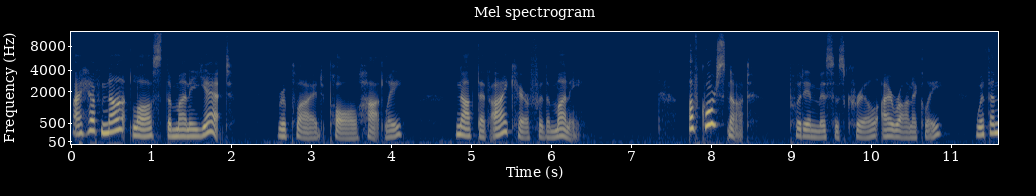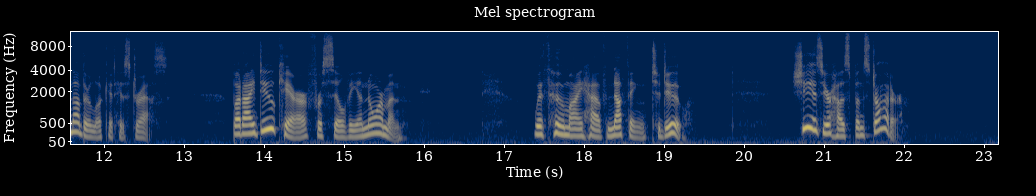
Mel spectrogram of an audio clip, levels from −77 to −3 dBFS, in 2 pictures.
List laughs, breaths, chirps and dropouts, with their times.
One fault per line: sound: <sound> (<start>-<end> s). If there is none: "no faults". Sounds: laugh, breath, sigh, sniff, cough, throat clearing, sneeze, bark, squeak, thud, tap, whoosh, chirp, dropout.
no faults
